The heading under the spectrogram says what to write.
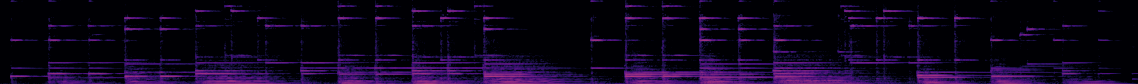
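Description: A glockenspiel plays a lively melody of bright, ringing struck notes in steady rhythm, each chime sustaining and overlapping the next, with no voices present.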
